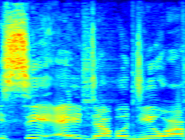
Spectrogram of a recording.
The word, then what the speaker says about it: CADDY: It's your boy C-A-D-D-Y, pronounced Caddy.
